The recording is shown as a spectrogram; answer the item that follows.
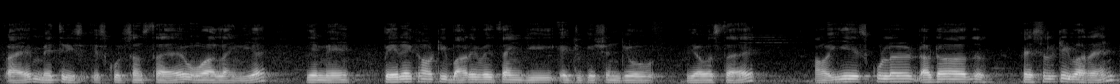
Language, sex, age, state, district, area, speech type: Sindhi, male, 60+, Gujarat, Kutch, rural, spontaneous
